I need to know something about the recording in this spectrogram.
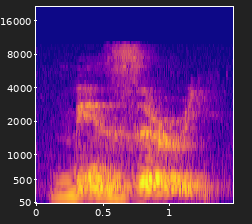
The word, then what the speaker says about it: misery: I y la E, esa S se pronuncia siempre como un zumbido, como una abeja. Z. ¿Bien? Misery.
